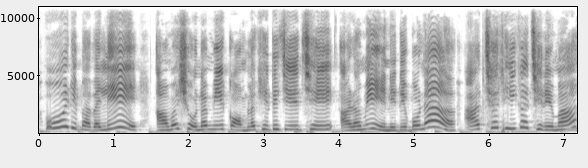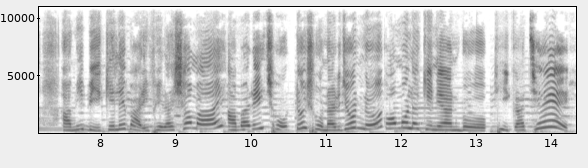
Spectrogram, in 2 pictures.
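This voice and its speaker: A woman's voice: very high voice, lively intonation, slow pace, soft background music, full character voice. A woman voicing a caring, mildly scolding mother bird in a cartoon, with fond, coaxing talk. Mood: doting.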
